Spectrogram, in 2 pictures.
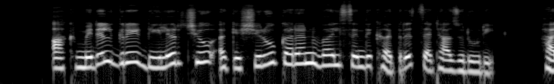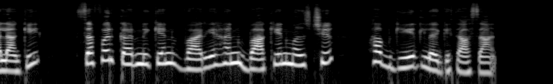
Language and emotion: Kashmiri, neutral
